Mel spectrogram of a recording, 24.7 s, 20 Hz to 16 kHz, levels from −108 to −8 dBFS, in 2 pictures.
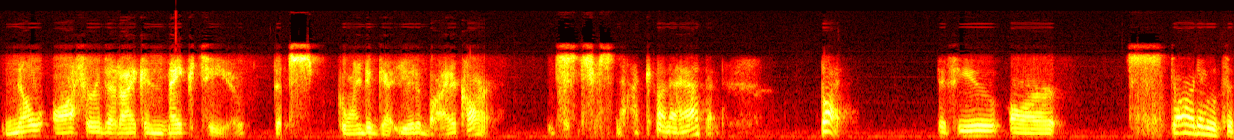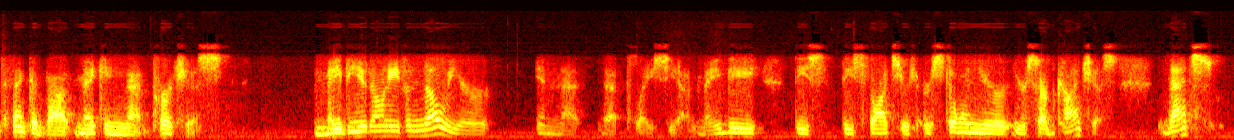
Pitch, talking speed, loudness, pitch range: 115 Hz, 140 wpm, -21 LUFS, 105-125 Hz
